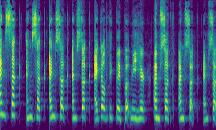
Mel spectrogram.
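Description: A put-on character voice at a fairly high pitch and a moderate pace. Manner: panicked, repetitive wailing.

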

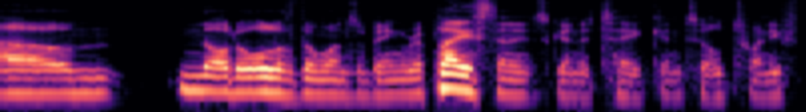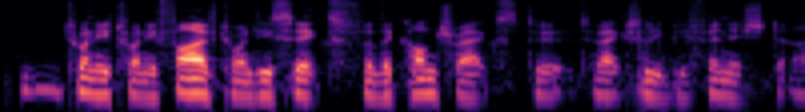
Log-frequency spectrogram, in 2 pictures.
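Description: In a normal speaking voice of medium pitch, a man talks at a fairly quick pace with big swings in loudness, the sound dry and close with no echo. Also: fairly even intonation. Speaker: senior researcher on arms exports. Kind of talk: panel discussion. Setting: stage with audience.

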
